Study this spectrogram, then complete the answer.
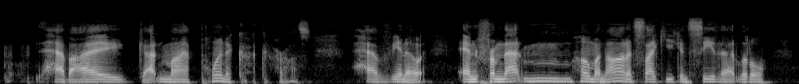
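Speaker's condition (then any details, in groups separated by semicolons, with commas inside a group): Stuttering; long concealed before coming out about it, now openly acknowledged; repeated sounds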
